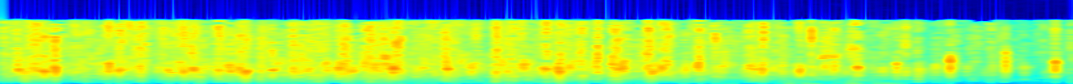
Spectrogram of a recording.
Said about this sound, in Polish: Oklaskami dziękujemy.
